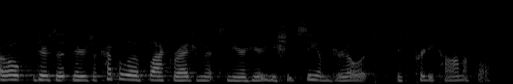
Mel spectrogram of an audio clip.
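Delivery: normal talking voice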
